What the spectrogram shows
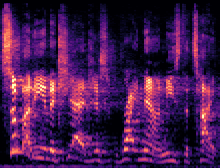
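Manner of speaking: ordinary talk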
